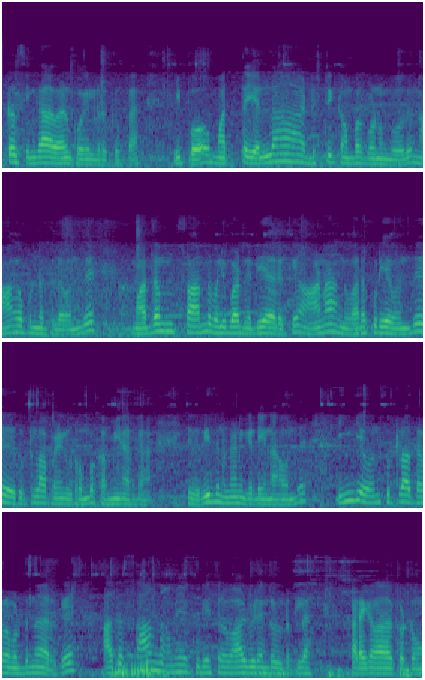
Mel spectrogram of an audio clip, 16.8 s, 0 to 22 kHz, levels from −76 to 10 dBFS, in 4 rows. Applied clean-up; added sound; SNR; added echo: none; none; none; none.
